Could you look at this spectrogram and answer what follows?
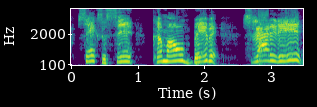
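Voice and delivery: sleazy country husband hitting on his wife; hammed-up backwoods sweet talk, half sung; crude flirting husband.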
